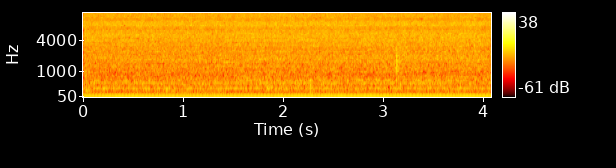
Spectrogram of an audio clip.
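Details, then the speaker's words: Nearly 25-year-old Porsche Boxster cold start after throttle body and MAF cleaning, oil level mid-range: smooth, even low idle "Porsche purr" with steady beat, no smoke, ticks, misses or knocks; normal healthy idle. "nice, nice. Check it out. The old Porsche purr. That's a cold start. No smoke. Sounds good."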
